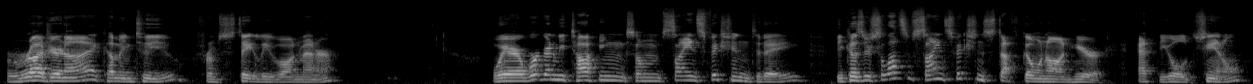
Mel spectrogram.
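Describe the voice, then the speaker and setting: A man's voice: on the high side, big pitch swings, a little slow, sharp tone. A man hosting a book channel, chatting casually to viewers and leaning on words for emphasis. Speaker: book review channel host. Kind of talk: casual book chat to camera.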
